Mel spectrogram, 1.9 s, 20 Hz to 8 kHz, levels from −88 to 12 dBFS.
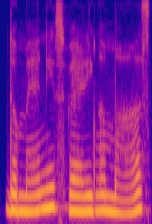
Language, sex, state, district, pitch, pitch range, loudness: English, female, Assam, Kamrup Metropolitan, 210 Hz, 205-220 Hz, -12 LUFS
